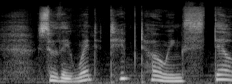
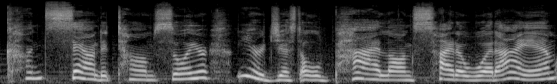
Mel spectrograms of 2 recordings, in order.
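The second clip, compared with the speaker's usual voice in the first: higher, slow, wailing Lordy; snuffling despair; 6 semitones higher than usual. A narrator's reading. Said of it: "Huckleberry began to snuffle too".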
